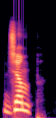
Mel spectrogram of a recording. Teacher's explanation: పదం చివర పి శబ్దముంది. ప అని పలికితే గొంతులో కదలిక ఉండదు, కాబట్టి ఇది వాయిస్లెస్. 2వ నియమం ప్రకారం దీని ఉచ్చారణ జంప్డ్ అవుతుంది.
